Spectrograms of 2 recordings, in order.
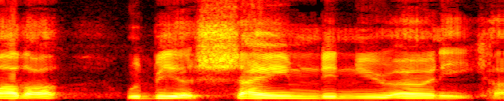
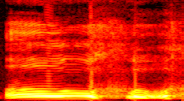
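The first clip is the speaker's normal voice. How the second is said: high, loud squeal and laugh; mock squealing laugh; 10 semitones higher, 8 dB louder than usual. Mocking the simp with a squealing laugh. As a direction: shriek with delight like a fangirl.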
